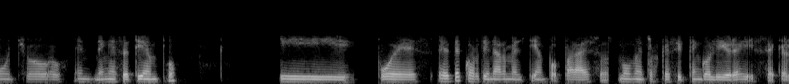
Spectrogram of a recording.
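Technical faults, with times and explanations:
Throughout: GSM full-rate codec. The sound is confined to roughly 150 Hz to 3.5 kHz. It has a buzzy, gravelly roughness, which fits 13 kbps full-rate coding. That codec models the vocal tract and drives it with sparse, regularly spaced excitation pulses.
0.24 to 1.41 s: automatic gain rising. The level swells by about 5 dB over more than a second. Speech and background grow together. A gain control judged the input too quiet and raised its gain step by step.
0.46 to 0.54 s, 3.44 to 3.54 s, 6.04 to 6.10 s: lost GSM frames. The sound freezes into a rough, metallic ring lasting 20, 100 and 40 ms. The decoder repeated the last good frame's settings in place of the lost frames.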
